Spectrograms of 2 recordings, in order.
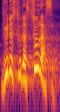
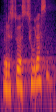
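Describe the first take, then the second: First: Loud, high, demanding question; forceful challenge. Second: Quiet probing question. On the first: Preacher demands an answer from congregation, forceful challenge. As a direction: throw the question out at full force. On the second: Preacher asks the congregation what they would allow, quietly probing. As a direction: ask it softly, letting it sink in. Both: Real, not acted.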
